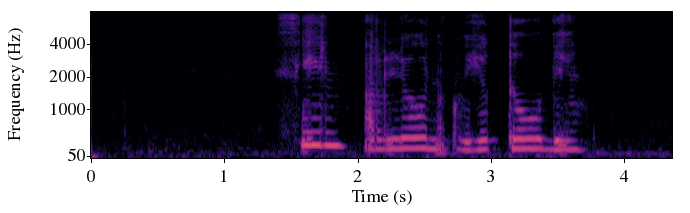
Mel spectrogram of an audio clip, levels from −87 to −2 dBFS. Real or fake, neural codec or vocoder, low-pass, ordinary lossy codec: fake; codec, 16 kHz, 4 kbps, FreqCodec, smaller model; none; none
